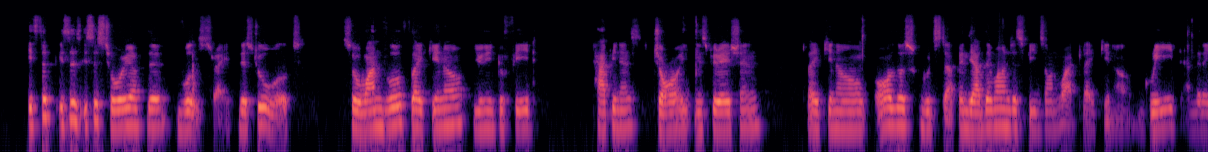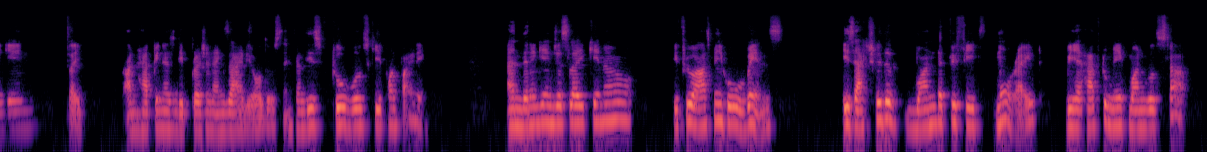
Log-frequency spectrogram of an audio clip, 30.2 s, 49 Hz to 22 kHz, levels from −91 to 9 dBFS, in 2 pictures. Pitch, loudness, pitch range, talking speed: 140 Hz, -30 LUFS, 130-155 Hz, 185 wpm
